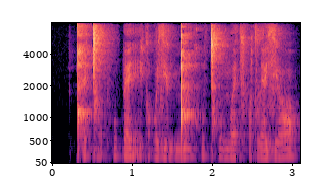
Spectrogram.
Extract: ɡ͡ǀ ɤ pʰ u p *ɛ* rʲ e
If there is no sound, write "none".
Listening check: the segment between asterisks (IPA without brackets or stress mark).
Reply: ɛ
